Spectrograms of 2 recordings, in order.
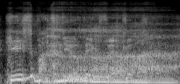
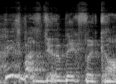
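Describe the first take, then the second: First: Said in the usual way. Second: Higher, louder and laughing; excited. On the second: Shown as a demonstration. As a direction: repeat it with rising glee.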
